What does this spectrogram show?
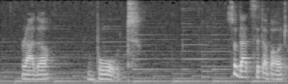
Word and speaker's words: Boot: or this word is not going to be boot rather vote so that's it about o let's take a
